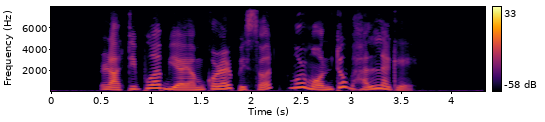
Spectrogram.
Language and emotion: Assamese, happy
